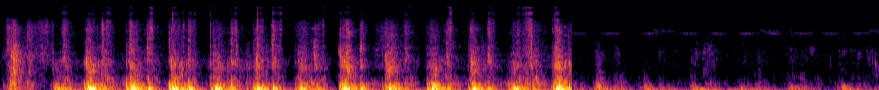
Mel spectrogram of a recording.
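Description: Hands kneading and punching a large mass of bread dough on a wooden board: rhythmic thuds, about three a second, that stop abruptly about two-thirds of the way through. After that there are only soft, quieter knocks and a faint steady high tone.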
